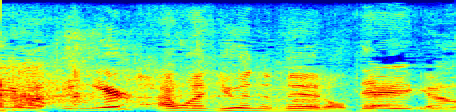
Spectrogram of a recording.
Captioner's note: laughter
